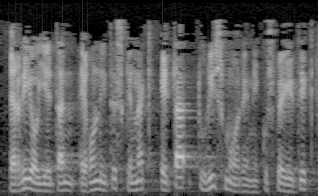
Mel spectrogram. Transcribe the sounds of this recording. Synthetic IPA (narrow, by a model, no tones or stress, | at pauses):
e̞rio̞ɾie̞t̪ane̞̰ɣ̞o̞nlit̪e̞ske̞nake̞t̪at̪uɾizmo̞aɾe̞nikuspeɣit̪ik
